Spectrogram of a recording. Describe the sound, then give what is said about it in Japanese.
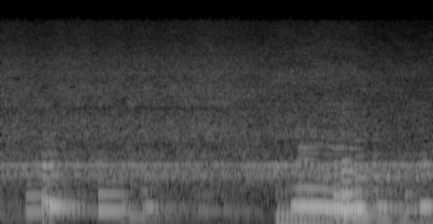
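A hair dryer blows steadily with an airy whoosh and a humming motor whine that shifts in pitch, getting a bit louder toward the end, as a brother dries his sister's hair. No voices are heard. “そんなドライヤー使わなくてもすぐ乾くんだけどね。”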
